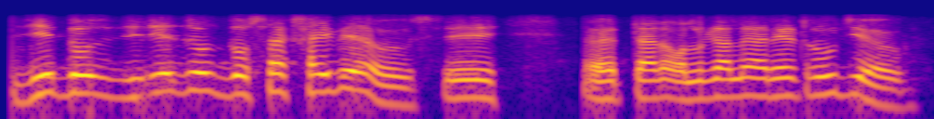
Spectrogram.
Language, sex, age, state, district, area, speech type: Odia, male, 45-60, Odisha, Gajapati, rural, conversation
